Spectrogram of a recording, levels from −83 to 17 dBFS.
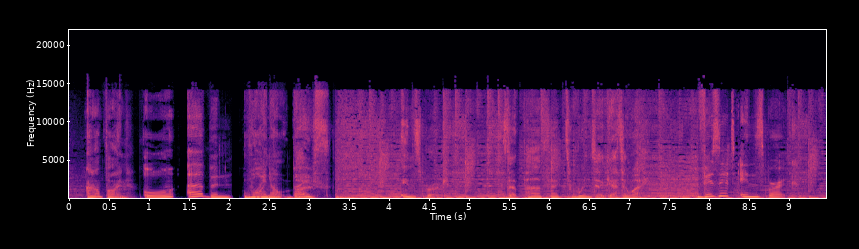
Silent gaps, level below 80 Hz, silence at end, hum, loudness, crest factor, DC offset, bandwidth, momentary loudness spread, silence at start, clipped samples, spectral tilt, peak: none; -26 dBFS; 0 s; none; -18 LUFS; 14 dB; under 0.1%; 16 kHz; 4 LU; 0 s; under 0.1%; -4.5 dB/octave; -4 dBFS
